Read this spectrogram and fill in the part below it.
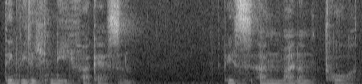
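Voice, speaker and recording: An actor playing a lovestruck, courtly seventeen-year-old aristocrat in a radio play, speaking with rapt ardour. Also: male voice, mid-range voice, steady tone, unhurried, darkish tone, close to an everyday voice. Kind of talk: 1960s radio play acting. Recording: old faintly hissy radio recording.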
